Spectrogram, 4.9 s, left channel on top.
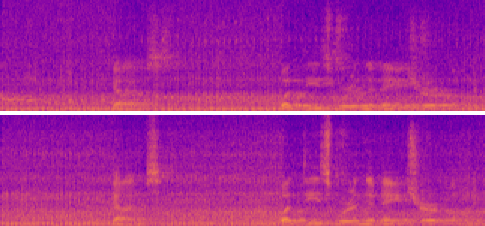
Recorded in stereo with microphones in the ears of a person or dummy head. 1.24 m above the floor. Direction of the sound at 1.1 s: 45° right (ahead or behind).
